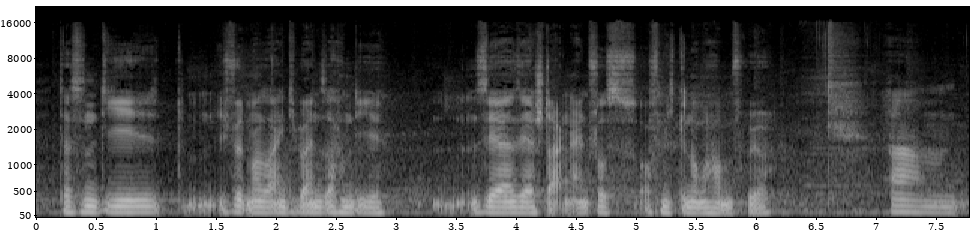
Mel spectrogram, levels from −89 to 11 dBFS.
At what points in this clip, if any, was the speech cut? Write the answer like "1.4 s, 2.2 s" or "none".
none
